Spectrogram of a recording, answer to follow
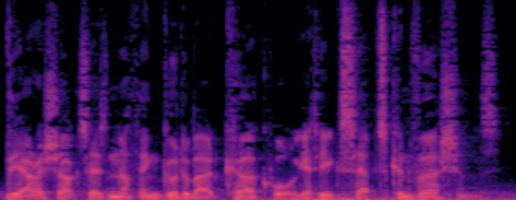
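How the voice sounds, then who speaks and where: A fairly low male voice plays a steady fantasy hero in a game cutscene. He is dry, direct and brief, with faint noise behind him. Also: a little fast. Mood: dry, probing. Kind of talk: video game cutscene acting.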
